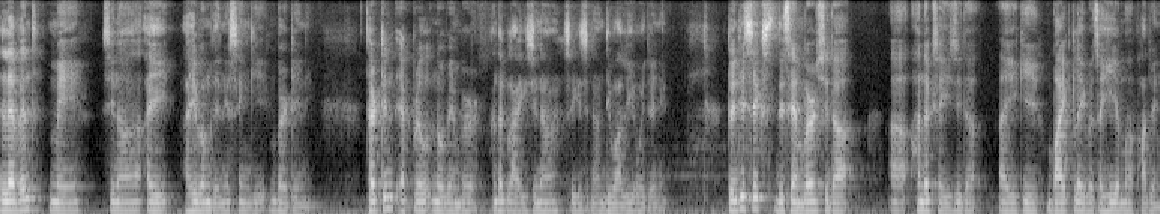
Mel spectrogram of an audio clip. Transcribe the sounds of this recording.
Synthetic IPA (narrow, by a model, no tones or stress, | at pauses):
ilebʱent̪ʰme | sinɐːjɐɦijbɐmdenisiŋɡibɐɾteni | t̪ʰɐɾtint̪ʰepɾilnobembɐɾhɐndɐk̚lajzinɐsiɡizinɐdiwaliojdojni | twentisiksdisembɐɾsidɐ | hɐndɐk̚sɐhizidɐː | jɡibajklɐjbɐsɐɦiɐmɐpʰadojni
